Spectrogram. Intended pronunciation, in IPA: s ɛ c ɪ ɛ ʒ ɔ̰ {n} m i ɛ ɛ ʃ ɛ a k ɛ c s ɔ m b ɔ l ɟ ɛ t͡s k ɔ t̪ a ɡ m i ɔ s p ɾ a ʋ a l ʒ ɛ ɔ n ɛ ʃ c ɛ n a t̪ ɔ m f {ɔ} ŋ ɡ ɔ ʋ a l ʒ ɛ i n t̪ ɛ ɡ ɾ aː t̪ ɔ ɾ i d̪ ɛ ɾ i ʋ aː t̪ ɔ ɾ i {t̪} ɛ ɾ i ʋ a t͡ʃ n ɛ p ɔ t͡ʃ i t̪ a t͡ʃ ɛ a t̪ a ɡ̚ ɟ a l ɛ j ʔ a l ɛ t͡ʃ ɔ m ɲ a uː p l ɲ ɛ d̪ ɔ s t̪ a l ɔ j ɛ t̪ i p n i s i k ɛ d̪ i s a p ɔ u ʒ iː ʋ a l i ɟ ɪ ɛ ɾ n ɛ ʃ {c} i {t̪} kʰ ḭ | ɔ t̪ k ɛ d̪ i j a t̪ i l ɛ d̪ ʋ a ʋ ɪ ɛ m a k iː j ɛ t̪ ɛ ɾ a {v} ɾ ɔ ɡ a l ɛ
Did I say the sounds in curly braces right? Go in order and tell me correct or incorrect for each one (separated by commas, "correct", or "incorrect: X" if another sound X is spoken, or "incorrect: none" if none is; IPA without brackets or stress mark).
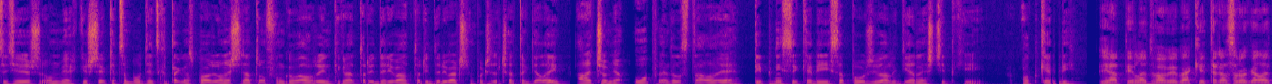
correct, incorrect: u, incorrect: d̪, correct, correct, incorrect: z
